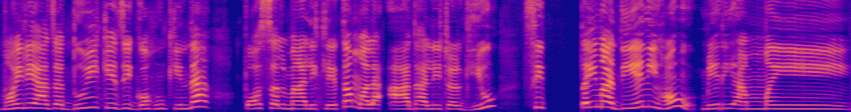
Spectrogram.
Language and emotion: Nepali, happy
